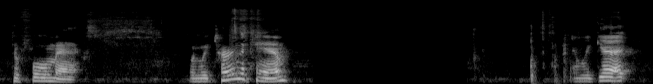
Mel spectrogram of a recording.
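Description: A rebuffering stall runs from 3.14 to 4.67 s. Playback had used up its downloaded audio and paused until more data arrived. The sound drops abruptly to silence for about 1.5 s, then picks up exactly where it left off, with nothing skipped, only time added.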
